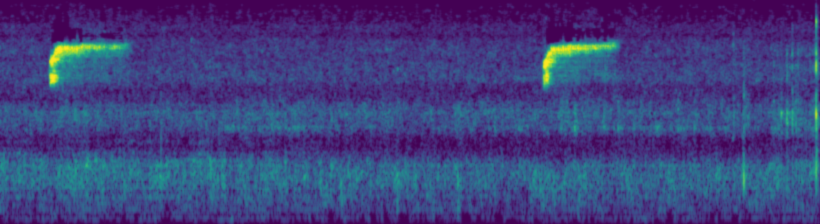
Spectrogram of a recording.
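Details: A Spotted Towhee calls early one morning in a backyard with two buzzy, upslurred mewing calls about five seconds apart, each sliding up and then holding, over a steady hum of insects.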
